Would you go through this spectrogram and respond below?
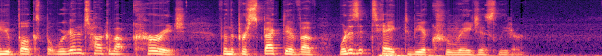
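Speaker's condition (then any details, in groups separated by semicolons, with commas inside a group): No condition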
